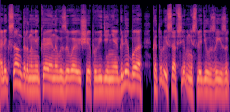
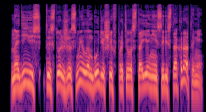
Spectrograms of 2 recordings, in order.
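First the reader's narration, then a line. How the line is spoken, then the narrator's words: Plain. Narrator (Russian): ответил ему я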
